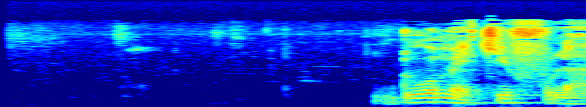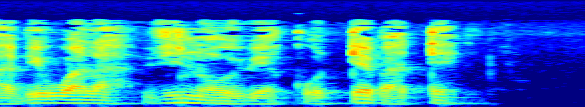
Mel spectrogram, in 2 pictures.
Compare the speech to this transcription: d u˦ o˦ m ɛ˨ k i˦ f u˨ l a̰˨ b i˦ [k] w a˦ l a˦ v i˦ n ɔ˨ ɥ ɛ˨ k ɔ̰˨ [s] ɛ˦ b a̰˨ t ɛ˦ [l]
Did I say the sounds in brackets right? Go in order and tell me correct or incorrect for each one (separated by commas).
incorrect, incorrect, incorrect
